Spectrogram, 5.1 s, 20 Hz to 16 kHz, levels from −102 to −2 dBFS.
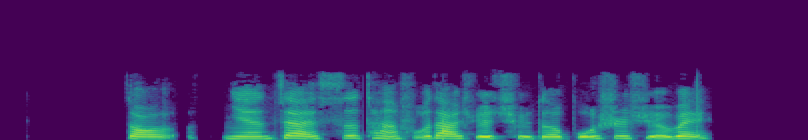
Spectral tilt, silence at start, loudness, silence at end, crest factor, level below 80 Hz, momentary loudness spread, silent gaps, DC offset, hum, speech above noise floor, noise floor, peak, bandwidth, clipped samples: -4 dB/octave; 0.8 s; -23 LUFS; 0.65 s; 20 dB; -66 dBFS; 6 LU; 1.12-1.16 s, 1.23-1.38 s; under 0.1%; none; over 68 dB; under -90 dBFS; -4 dBFS; 7.8 kHz; under 0.1%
